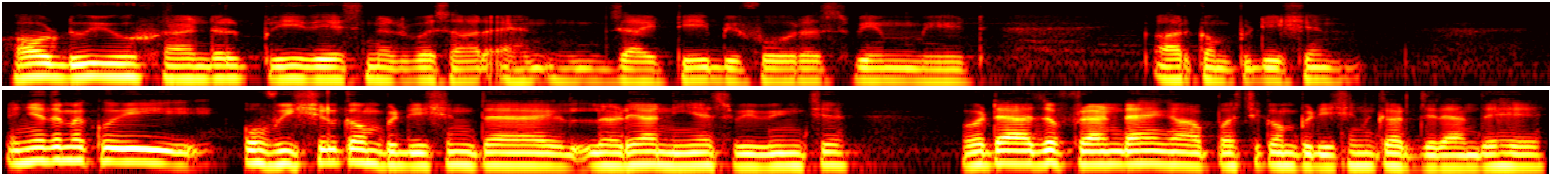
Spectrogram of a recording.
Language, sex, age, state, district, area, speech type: Dogri, male, 30-45, Jammu and Kashmir, Kathua, rural, spontaneous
